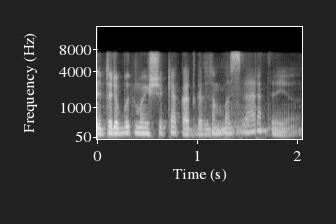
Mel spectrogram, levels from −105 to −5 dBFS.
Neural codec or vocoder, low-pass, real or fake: codec, 16 kHz, about 1 kbps, DyCAST, with the encoder's durations; 7.2 kHz; fake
